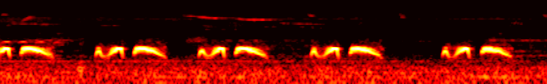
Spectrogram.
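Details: Spotted dove decoy cooing to attract a wild dove; five phrases of a rising-falling double coo then a longer sliding coo, evenly spaced, with a thin high hum and faint chirps behind.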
